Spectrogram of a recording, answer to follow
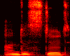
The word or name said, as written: understood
